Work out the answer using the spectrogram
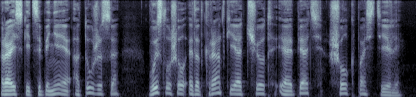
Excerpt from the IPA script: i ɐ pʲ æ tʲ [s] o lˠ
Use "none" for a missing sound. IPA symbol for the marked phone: ʂ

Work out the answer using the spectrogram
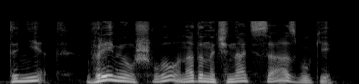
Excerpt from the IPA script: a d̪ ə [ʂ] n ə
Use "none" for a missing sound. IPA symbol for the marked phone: none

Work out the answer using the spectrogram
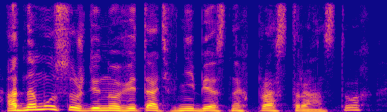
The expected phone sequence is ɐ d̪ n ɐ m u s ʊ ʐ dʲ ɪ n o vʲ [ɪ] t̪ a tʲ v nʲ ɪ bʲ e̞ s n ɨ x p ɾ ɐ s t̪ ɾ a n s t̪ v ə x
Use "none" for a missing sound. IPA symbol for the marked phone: ɪ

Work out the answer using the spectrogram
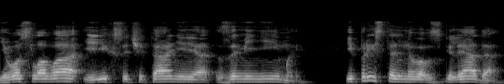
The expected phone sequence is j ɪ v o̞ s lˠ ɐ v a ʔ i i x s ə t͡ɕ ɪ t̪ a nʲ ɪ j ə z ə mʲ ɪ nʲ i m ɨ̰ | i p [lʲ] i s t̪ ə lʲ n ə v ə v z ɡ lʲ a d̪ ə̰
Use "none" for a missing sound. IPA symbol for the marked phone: ɾʲ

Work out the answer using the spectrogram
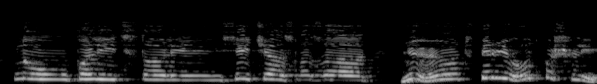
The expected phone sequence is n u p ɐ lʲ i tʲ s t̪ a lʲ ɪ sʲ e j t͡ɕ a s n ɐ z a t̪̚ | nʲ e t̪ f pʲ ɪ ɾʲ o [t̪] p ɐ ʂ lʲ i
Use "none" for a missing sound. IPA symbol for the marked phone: t̪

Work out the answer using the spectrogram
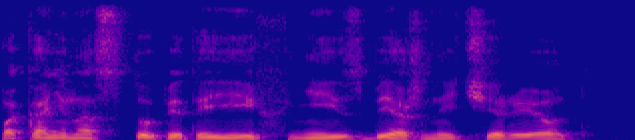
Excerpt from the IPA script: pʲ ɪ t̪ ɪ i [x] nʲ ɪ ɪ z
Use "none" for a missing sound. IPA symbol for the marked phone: x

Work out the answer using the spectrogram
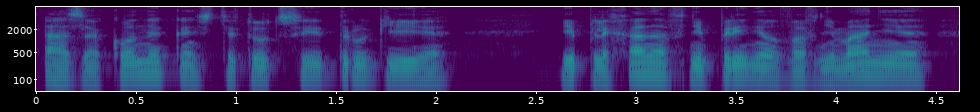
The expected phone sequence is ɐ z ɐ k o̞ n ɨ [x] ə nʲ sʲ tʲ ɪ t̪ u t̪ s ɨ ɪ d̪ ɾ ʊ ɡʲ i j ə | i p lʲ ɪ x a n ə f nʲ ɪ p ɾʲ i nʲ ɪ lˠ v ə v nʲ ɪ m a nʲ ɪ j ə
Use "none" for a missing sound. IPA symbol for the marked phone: k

